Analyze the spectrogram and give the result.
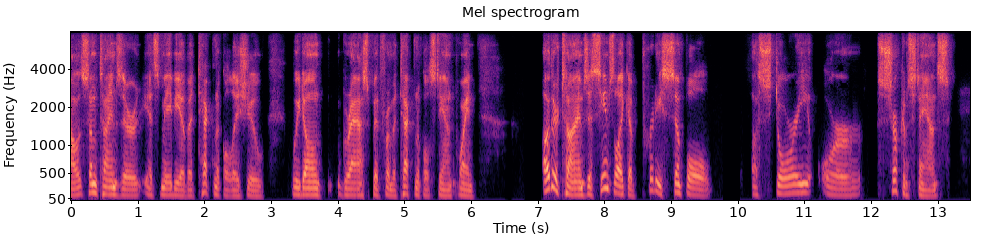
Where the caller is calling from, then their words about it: San Diego, California, United States; I realize that I'm coming from San Diego, and I think most here, almost all, it's afternoon.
